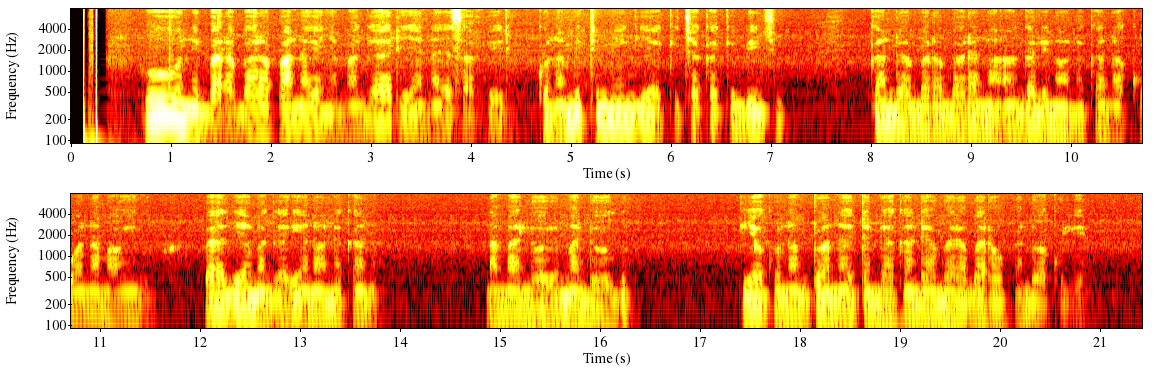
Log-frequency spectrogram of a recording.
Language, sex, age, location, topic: Swahili, male, 25-35, Nairobi, government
